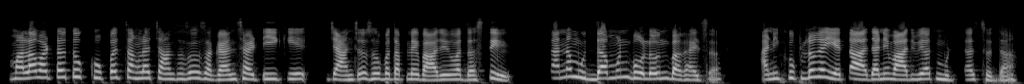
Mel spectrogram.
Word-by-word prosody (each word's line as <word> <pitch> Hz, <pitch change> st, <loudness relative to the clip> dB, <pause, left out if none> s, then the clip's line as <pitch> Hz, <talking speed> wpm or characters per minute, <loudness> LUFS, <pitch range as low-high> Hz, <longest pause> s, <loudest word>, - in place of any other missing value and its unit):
मला 275 Hz, +2 st, +4 dB
वाटतं, 320 Hz, +1 st, +1 dB
तो 345 Hz, -2 st, +1 dB
खूपच 305 Hz, 0 st, -2 dB
चांगला 290 Hz, -2 st, +2 dB
चान्स 250 Hz, -3 st, 0 dB
असतो 280 Hz, +4 st, 0 dB
सगळ्यांसाठी, 235 Hz, +2 st, +1 dB
की 250 Hz, 0 st, 0 dB, 0.3 s
ज्यांच्या 225 Hz, +2 st, +1 dB
सोबत 255 Hz, 0 st, -1 dB
आपले 240 Hz, +1 st, -1 dB
वादविवाद 215 Hz, +2 st, +1 dB
असतील, 215 Hz, +1 st, 0 dB, 0.4 s
त्यांना 300 Hz, +4 st, -1 dB
मुद्दामून 300 Hz, +1 st, +2 dB
बोलावून 270 Hz, 0 st, +2 dB
बघायचं 215 Hz, -4 st, -1 dB, 0.4 s
आणि 245 Hz, +4 st, 0 dB
खूप 295 Hz, -2 st, -2 dB
लोकं 340 Hz, +5 st, +3 dB
येतात 245 Hz, -5 st, +2 dB
आणि 245 Hz, +2 st, +1 dB
वादविवाद 235 Hz, +2 st, +1 dB
मिटतात 220 Hz, 0 st, -4 dB
सुद्धा. 195 Hz, 0 st, -3 dB
250 Hz, 150 wpm, -23 LUFS, 225-285 Hz, 0.4 s, मला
